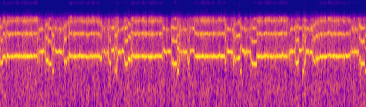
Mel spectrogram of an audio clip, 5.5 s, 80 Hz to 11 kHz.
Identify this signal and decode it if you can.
Emergency Alert System (SAME) tones, heard as harsh buzzing bursts. It is heard from 0.6 to 4.8 s.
